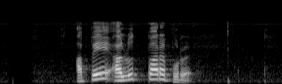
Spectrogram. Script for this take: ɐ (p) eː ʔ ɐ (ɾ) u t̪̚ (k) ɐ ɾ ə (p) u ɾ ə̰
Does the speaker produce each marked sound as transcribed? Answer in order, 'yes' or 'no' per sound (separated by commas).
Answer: yes, no, no, yes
